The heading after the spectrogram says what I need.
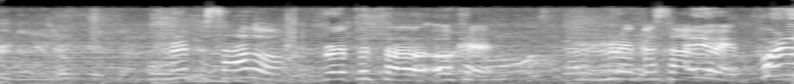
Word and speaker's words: reposado: Sorry, I'm saying it wrong now because they keep saying it wrong and now I'm pronouncing it like them. Okay. Repasado.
